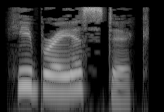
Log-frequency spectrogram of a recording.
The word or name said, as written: hebraistic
